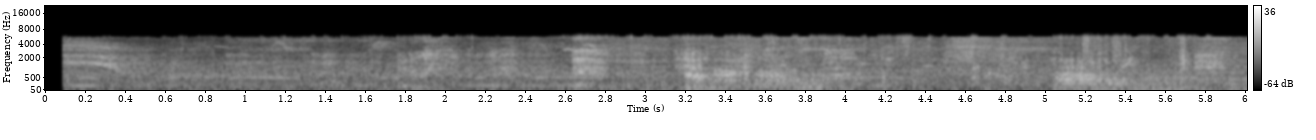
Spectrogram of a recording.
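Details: Three Boxer dogs, two housemates and the neighbours' Boxer Clyde, play fighting in a snow-covered garden: scuffling bursts of rough grunts and snorting growls, with short harmonic whines between irregular, noisy thrashing sounds.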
